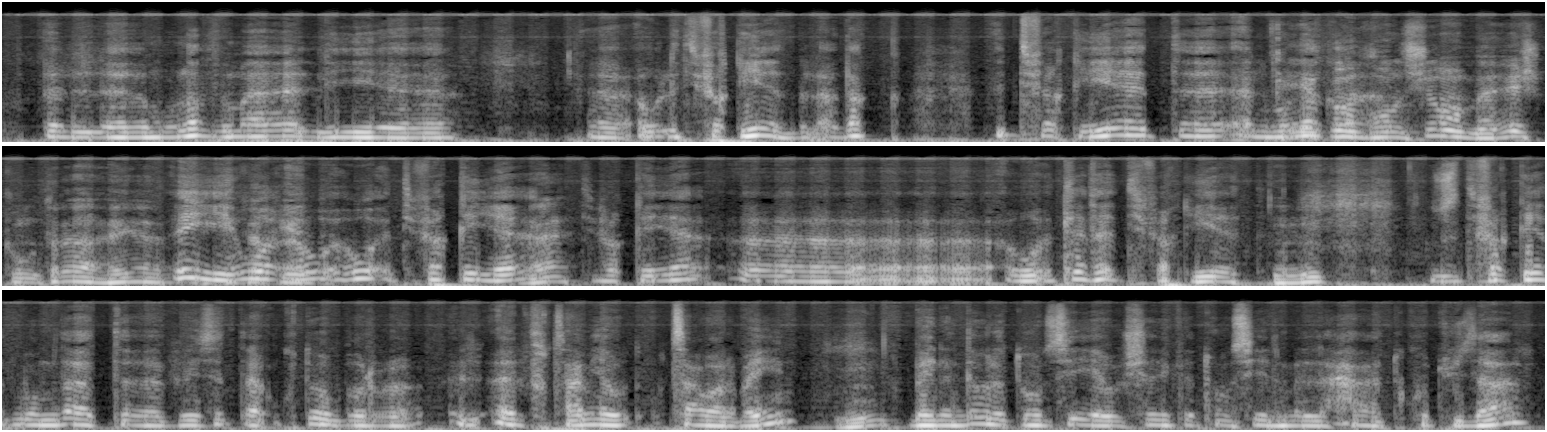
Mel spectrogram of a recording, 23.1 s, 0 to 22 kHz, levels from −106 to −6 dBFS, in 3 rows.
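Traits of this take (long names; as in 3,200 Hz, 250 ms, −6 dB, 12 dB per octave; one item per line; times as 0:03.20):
chopped level 5.7 Hz, depth 60%, duty 50%
a shimmering, thickened sound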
